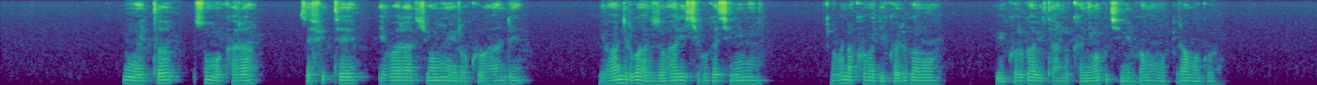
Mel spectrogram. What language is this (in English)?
Kinyarwanda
